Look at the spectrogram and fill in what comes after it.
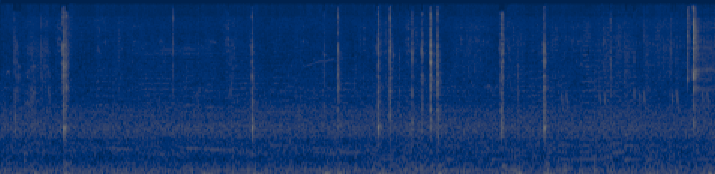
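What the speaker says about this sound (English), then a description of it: "you can hear the clicking every time I do this" A computer keyboard gives scattered, crisp typing clicks at an irregular pace over a low, steady background rumble.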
